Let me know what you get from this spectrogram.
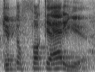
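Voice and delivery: lightly put-on New York accent; hint of a brash New Yorker. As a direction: tell them off like a New Yorker. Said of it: "You turn New Yorker for some reason".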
